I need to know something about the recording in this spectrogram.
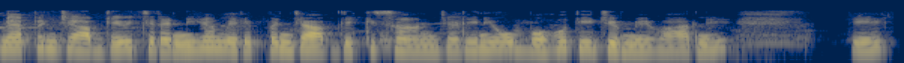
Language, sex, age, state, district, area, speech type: Punjabi, female, 60+, Punjab, Jalandhar, urban, spontaneous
